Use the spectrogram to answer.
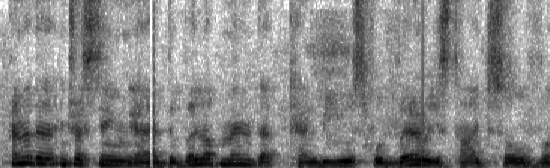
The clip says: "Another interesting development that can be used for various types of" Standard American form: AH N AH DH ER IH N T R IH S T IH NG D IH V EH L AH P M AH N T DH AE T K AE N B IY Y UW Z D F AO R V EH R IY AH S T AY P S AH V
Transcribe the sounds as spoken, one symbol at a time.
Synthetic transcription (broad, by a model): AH N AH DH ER IH N T R IH S T IH NG D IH V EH L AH P M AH N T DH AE T K AE N B IY Y UW Z D F AO R V EH R IY AH S T AY P S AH V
